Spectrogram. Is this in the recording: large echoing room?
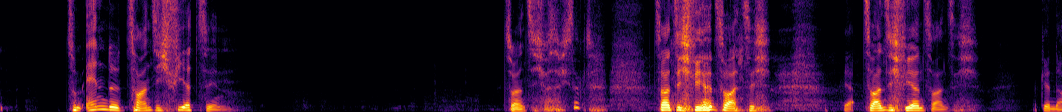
yes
